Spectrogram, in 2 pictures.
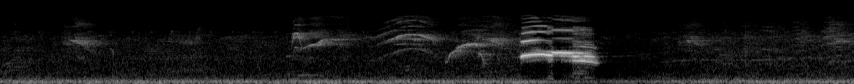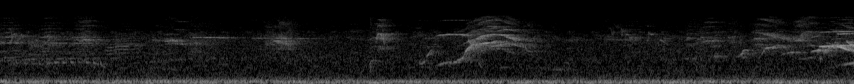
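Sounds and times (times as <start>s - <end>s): birds chirping and whistling: 2.9s - 6.0s, 12.3s - 14.0s, 14.8s - 17.0s
harsh bird call: 4.8s - 6.1s.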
